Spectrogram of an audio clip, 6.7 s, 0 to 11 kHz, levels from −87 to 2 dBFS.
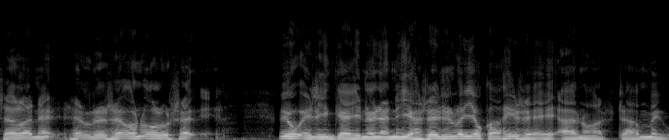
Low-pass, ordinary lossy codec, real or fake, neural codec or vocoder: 9.9 kHz; none; real; none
